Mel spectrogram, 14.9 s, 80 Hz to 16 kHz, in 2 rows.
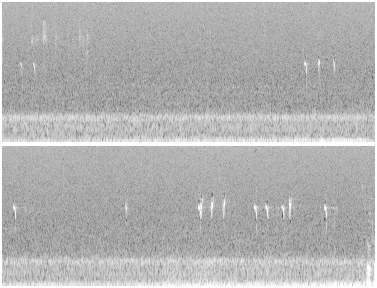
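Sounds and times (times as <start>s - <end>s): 
wild birds chirping: 0.0s - 1.9s, 5.8s - 8.2s, 9.5s - 14.9s
broadband noise: 0.0s - 14.9s
steady low hum: 0.0s - 14.9s.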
